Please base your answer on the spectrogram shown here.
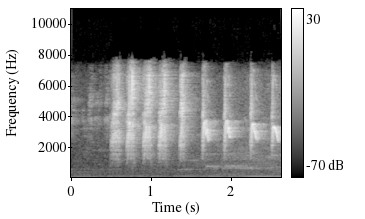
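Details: Grey-cheeked bulbul giving a quick run of nine notes: the first five broad and scratchy, the last four clearer, whistled and evenly spaced. A faint low hum sits underneath.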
